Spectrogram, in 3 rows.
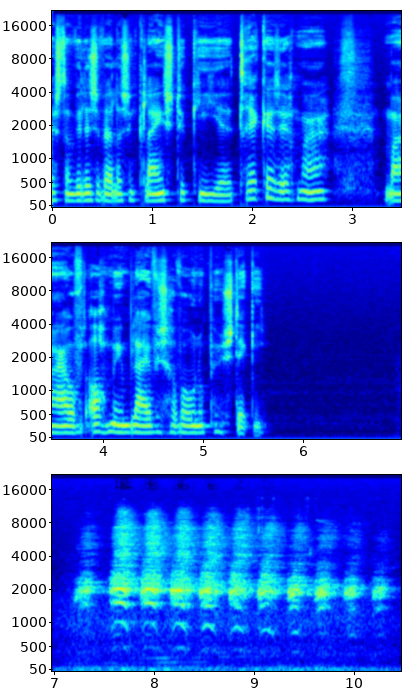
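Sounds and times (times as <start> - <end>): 
speech: 0.0 - 5.7, 7.3 - 7.8
low rumble: 6.8 - 10.4
mallard ducks quacking: 7.0 - 10.4.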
